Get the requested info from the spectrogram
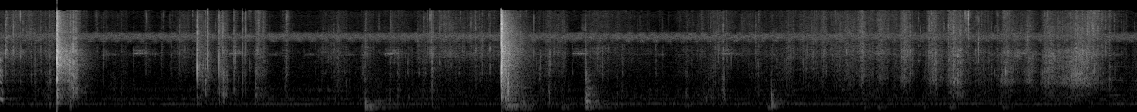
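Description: Kitchen handling noise: a glass bowl knocking on a wooden cutting board, with two sharp knocks standing out, about half a second and five seconds in. Then a plastic bag crinkles and raw liver slides from the bag into the bowl near the end.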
